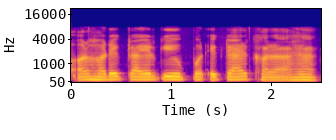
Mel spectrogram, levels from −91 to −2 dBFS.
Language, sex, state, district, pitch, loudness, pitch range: Hindi, male, Jharkhand, Garhwa, 160 Hz, -14 LUFS, 145-160 Hz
